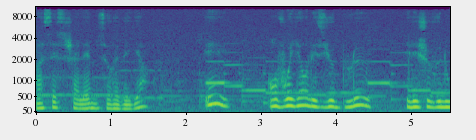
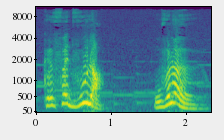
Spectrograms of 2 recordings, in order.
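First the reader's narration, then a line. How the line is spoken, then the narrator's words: Shouted. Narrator (French): cria-t-il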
